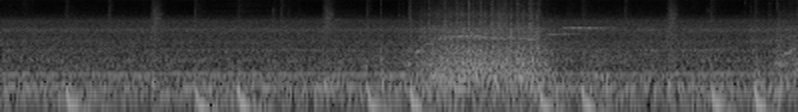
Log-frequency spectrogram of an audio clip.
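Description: A sewing machine stitches a fabric face mask, humming steadily close by with regular needle ticks and a brief faster burst partway through, with no talking.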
